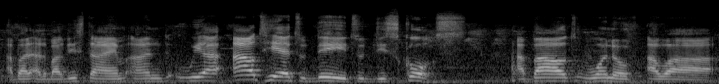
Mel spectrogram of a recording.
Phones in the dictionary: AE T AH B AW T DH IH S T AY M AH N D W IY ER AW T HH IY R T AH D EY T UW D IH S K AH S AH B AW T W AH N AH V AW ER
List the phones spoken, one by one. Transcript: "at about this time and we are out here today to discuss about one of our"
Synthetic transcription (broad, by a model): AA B AH B AW T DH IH S T AY M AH N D W IY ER AW T HH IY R T AH D EY T UW D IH S K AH S AH B AW T W AH N AH V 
